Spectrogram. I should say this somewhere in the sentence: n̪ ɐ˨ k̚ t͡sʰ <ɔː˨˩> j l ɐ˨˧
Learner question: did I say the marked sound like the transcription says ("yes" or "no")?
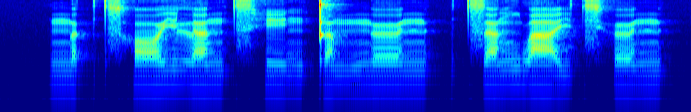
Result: no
